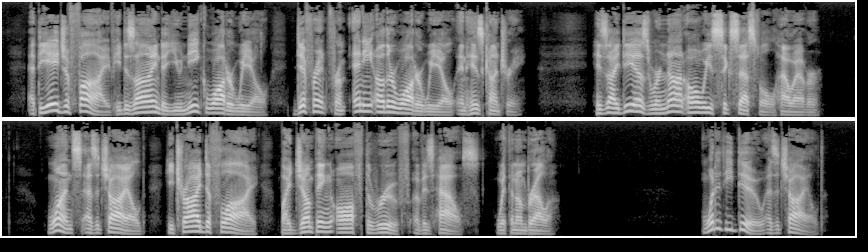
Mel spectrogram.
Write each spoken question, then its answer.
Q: What did he do as a child?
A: As a child, he tried to fly by jumping off the roof of his house with an umbrella.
